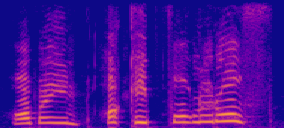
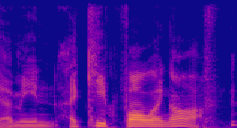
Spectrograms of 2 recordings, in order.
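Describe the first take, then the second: First: It is said in an exaggerated comic character voice. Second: It is said in a plain, everyday voice. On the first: The speaker calls it right. "much better" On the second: The speaker calls it wrong. "you didn't say it with the voice"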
